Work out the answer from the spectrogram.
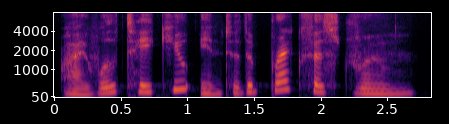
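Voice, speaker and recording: A woman voicing a brisk, scolding but fond nursemaid in a storybook, with old-fashioned turns of phrase. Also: on the low side, big pitch swings, dark tone, no echo. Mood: patient, firm.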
